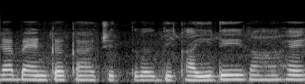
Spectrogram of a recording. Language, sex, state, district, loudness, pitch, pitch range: Hindi, female, Maharashtra, Gondia, -16 LUFS, 205 Hz, 200-220 Hz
